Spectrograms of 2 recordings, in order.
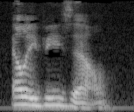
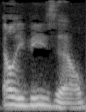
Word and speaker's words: Elie Wiesel: They will be joined by a number of Holocaust survivors from North America, headed by Nobel laureate and survivor Elie Wiesel. His name should actually be pronounced Elie Wiesel. Elie Wiesel, but not with a big accent on the last syllable, which people tend to put on it.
